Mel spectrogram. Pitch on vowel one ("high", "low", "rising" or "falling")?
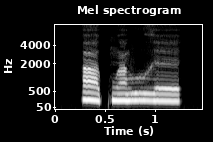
falling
